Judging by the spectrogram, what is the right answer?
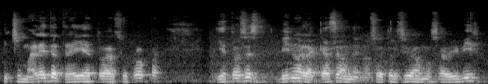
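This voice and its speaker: A middle-aged man from Mexico, telling a personal faith story in an earnest, halting way. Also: mid-range voice, fairly even intonation, dark tone, slight background noise, rough recording. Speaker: guest sharing testimony.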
